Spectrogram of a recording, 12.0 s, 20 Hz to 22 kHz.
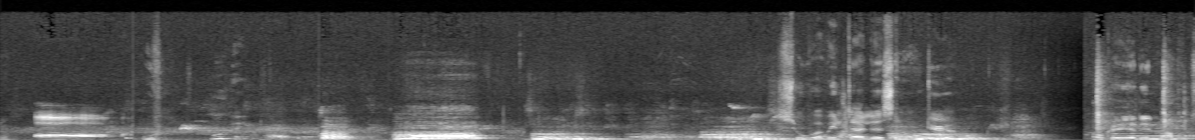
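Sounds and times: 
steady low electrical hum: 0:00.0 - 0:11.9
cave bear roaring: 0:02.6 - 0:11.9
speech: 0:08.0 - 0:09.7, 0:11.1 - 0:11.9.

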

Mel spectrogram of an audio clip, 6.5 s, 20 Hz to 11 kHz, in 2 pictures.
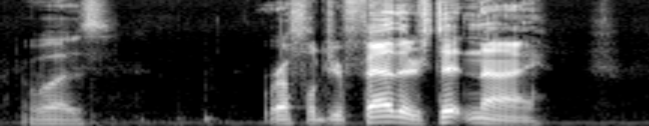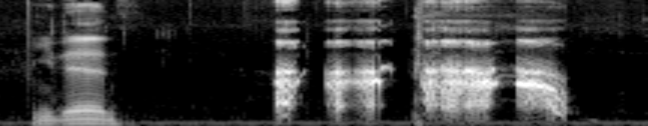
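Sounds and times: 
speech: 0:00.1 - 0:00.7, 0:01.3 - 0:02.8, 0:03.4 - 0:03.9
person imitating a rooster crow: 0:04.6 - 0:06.1.

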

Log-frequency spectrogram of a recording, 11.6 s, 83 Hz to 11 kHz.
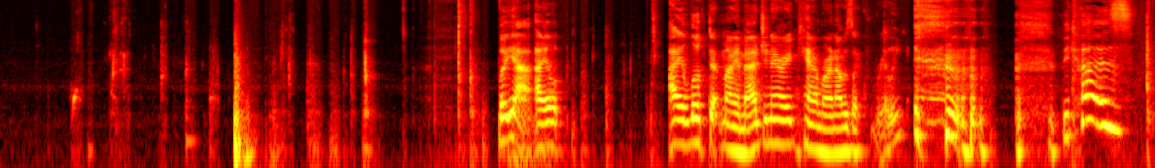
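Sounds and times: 
sipping and gulping water: 0:00.7 - 0:04.9
speech: 0:05.0 - 0:05.7, 0:06.7 - 0:09.9, 0:10.6 - 0:11.4.

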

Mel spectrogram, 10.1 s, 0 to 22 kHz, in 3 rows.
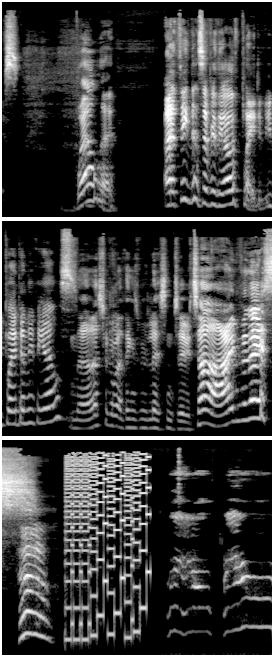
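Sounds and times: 
speech: 0:00.0 - 0:07.9
bright electronic jingle of stepped notes: 0:07.6 - 0:08.6.

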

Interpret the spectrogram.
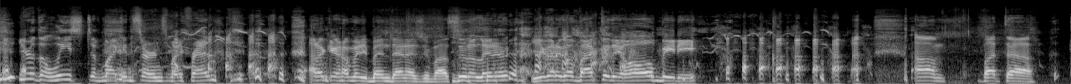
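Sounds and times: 
speech: 0:00.2 - 0:10.7
laughter: 0:00.9 - 0:10.7
strained wheezy gasps: 0:08.7 - 0:10.7
harsh coughs: 0:10.5 - 0:10.7.

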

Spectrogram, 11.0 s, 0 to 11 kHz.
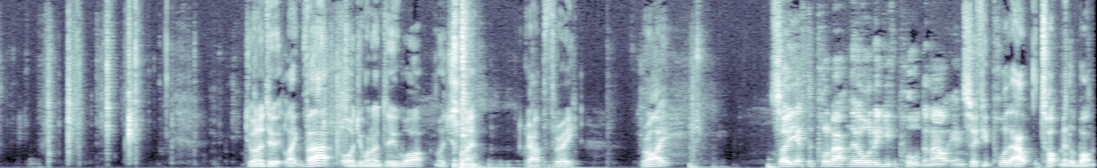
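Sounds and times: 
cards being shuffled with papery riffles: 0:00.0 - 0:02.0, 0:03.2 - 0:03.7
speech: 0:02.5 - 0:07.0, 0:07.8 - 0:10.9.

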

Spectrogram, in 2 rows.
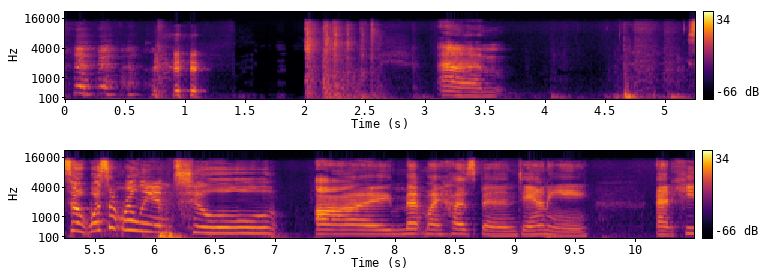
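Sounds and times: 
laughter: 0:00.0 - 0:01.2
speech: 0:00.9 - 0:01.2, 0:03.1 - 0:03.7, 0:05.3 - 0:10.4
door creaking as it is pulled shut: 0:02.0 - 0:02.8.

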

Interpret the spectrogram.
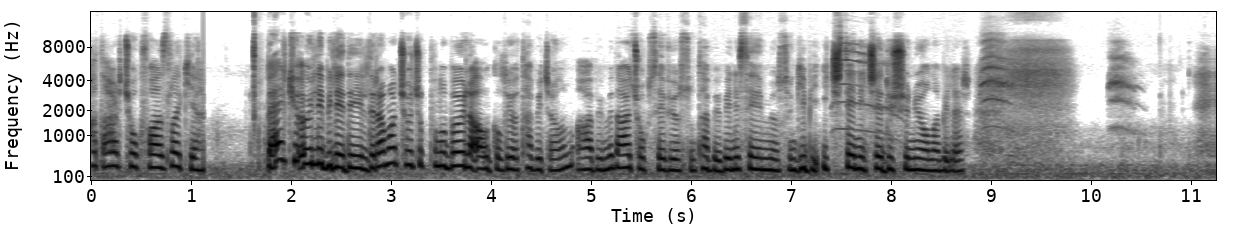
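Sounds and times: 
speech: 0:00.0 - 0:09.5
birds calling: 0:06.9 - 0:11.2.

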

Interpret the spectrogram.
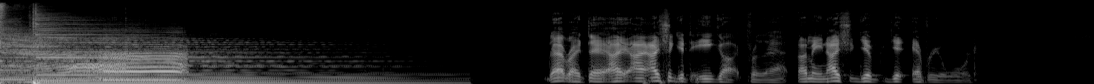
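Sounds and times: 
cow mooing: 0:00.7 - 0:02.0
speech: 0:05.5 - 0:09.8.

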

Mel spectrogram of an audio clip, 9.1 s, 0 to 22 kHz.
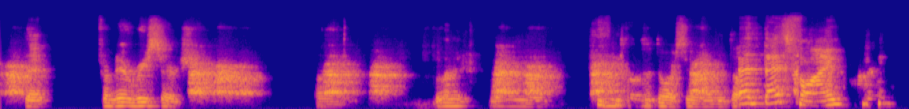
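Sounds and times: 
dog barking: 0:00.0 - 0:00.5, 0:01.8 - 0:04.2, 0:04.9 - 0:06.2, 0:06.9 - 0:08.2
speech: 0:00.2 - 0:02.0, 0:04.4 - 0:08.9.

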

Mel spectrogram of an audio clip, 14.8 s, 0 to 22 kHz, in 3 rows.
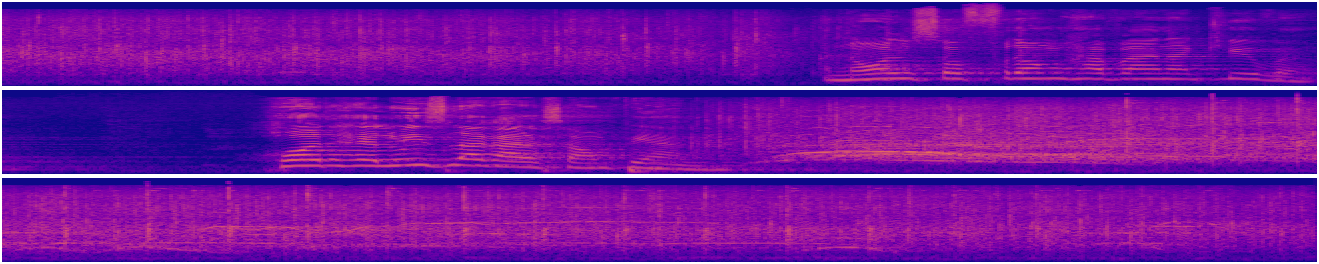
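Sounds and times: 
large audience applauding after a live concert: 0:00.0 - 0:03.0, 0:07.7 - 0:14.7
speech: 0:03.1 - 0:05.0, 0:06.0 - 0:07.9
whoops and cheers from the audience: 0:07.8 - 0:14.7.

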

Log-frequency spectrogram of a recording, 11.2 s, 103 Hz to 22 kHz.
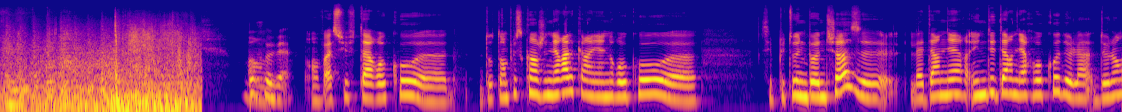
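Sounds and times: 
power plant explosion in a film scene: 0:00.0 - 0:02.0
speech: 0:02.6 - 0:11.2.

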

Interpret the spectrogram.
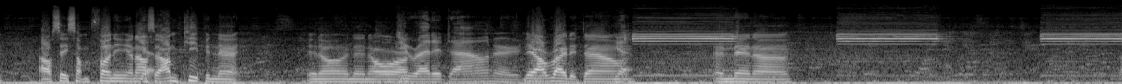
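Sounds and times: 
speech: 0:00.4 - 0:02.5, 0:03.1 - 0:06.5, 0:07.1 - 0:08.0
electronic alarm buzzer: 0:06.3 - 0:07.4, 0:08.4 - 0:09.4, 0:10.4 - 0:11.2.

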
